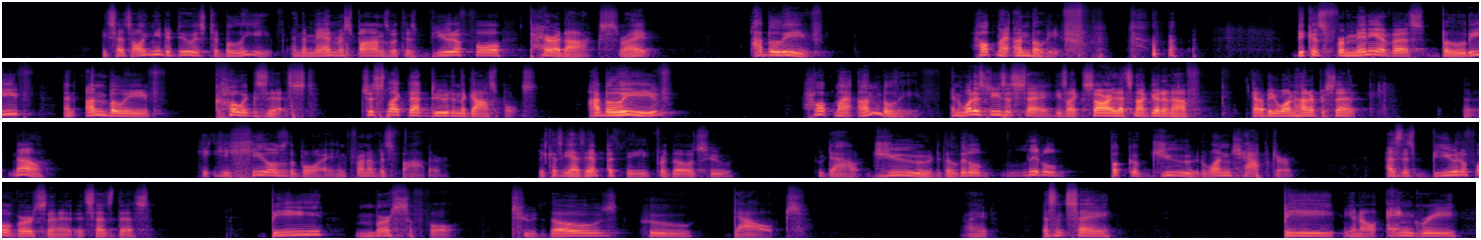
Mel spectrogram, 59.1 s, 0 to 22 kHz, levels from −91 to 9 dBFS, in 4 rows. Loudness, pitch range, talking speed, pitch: -28 LUFS, 115-150 Hz, 115 wpm, 135 Hz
